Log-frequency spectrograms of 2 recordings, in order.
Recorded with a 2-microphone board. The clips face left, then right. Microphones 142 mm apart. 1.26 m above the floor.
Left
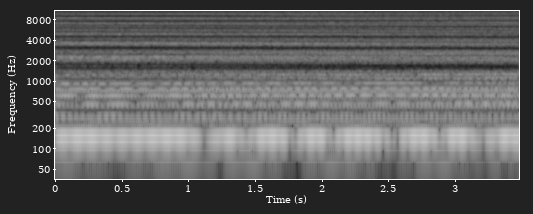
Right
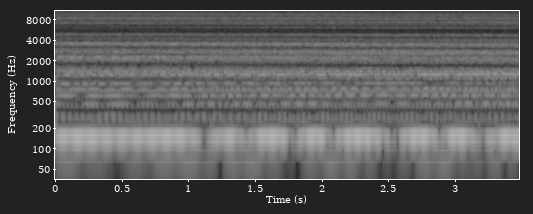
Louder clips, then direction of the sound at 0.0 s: Left 7 dB; 35° left (ahead or behind).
